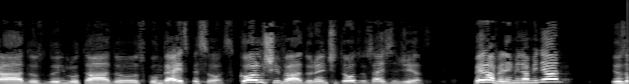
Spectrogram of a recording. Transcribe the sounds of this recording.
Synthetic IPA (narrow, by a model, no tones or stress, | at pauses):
ad̪ʊsẽlut̪ad̪ʊskõd̪ɛjspesoɐ̰skolʃivad̪uɾɐ̃nt͡ʃɪt̪od̪ʊzʊsɛsɪd͡ʒiɐs | vẽj̃naveliminamĩnɐ̃n | ɪʊz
